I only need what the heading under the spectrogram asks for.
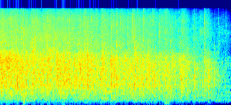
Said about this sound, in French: Ça s'applaudit, je crois.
